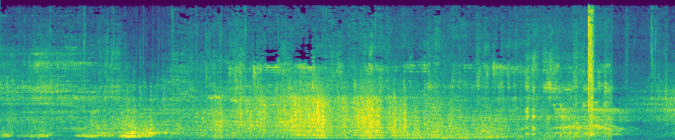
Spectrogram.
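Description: Jet planes roar loudly overhead.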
